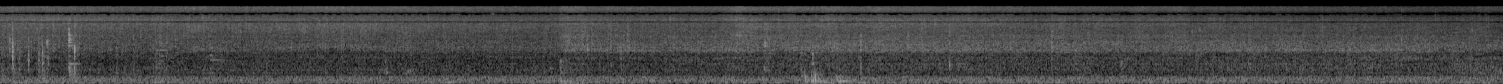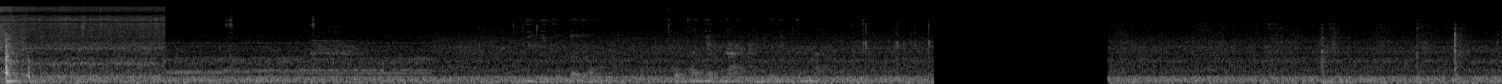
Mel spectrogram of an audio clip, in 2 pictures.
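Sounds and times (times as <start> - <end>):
food sizzling in a frying pan: 0.0 - 16.7.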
